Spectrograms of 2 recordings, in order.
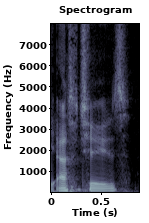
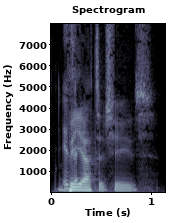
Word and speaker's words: Beatitudes: It's Plan B, attitudes. – Beatitudes. – Beatitudes. – Attitudes. – It's spelled Beatitudes. – Attitudes. – Beatitudes. Not attitudes. That's double T.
